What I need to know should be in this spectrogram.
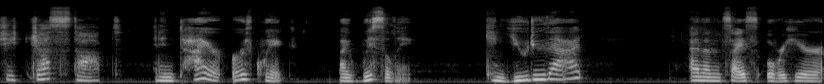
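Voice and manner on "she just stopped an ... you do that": hushed whisper. Retelling what another character whispered back to her, in a whisper. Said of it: "says back to her in a whisper".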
